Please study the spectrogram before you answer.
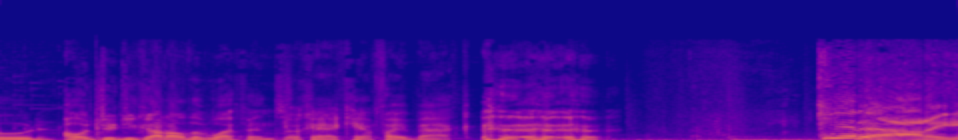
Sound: laughs

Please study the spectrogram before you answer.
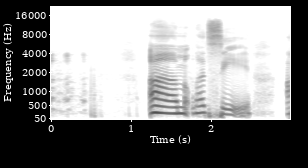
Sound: laughs

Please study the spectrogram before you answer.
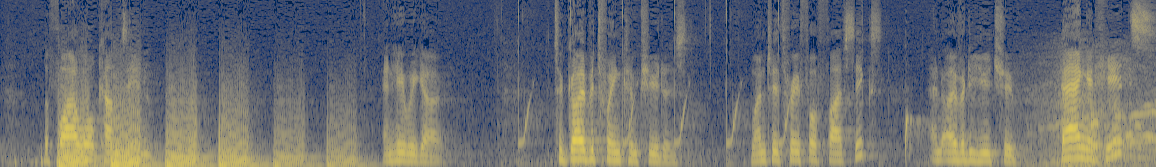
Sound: beeps

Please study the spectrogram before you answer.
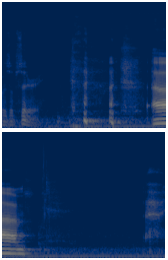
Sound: chuckling

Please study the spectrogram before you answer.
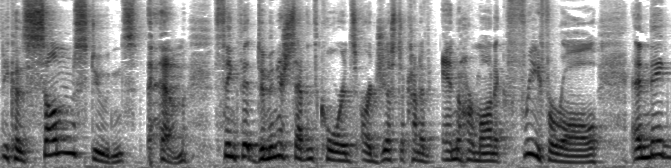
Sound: ahem

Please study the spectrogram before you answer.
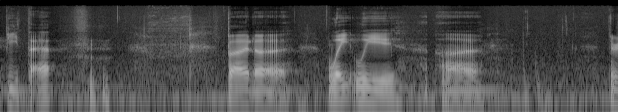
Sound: laughter

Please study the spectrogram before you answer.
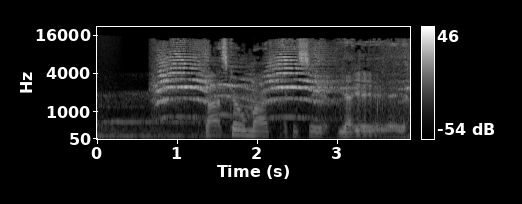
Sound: peacocks squawking

